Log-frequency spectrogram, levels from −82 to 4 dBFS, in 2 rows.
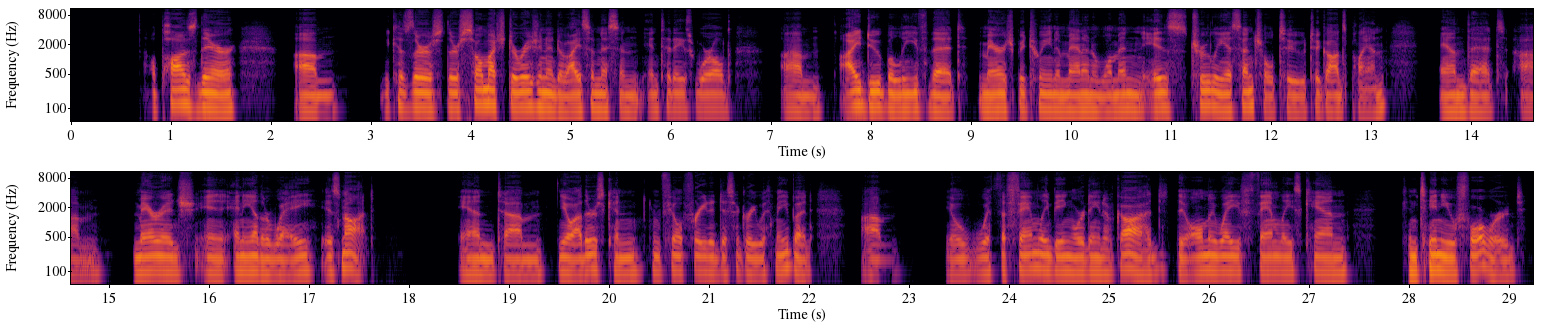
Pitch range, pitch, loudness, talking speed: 95-105 Hz, 100 Hz, -28 LUFS, 155 wpm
